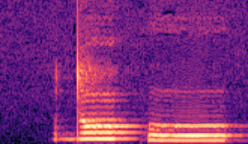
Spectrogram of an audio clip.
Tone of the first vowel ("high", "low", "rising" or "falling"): high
